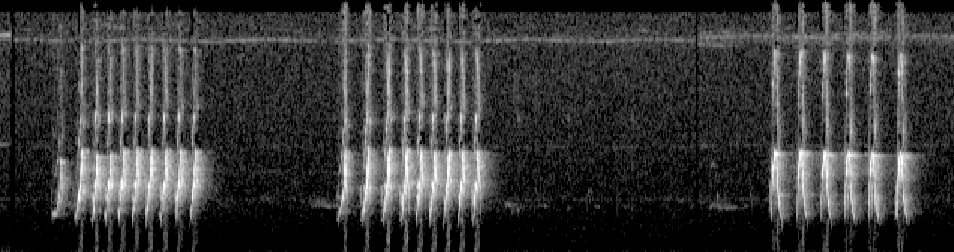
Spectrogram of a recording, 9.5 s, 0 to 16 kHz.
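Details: [4, 'Bar-winged prinia singing loudly in three rattling bursts of eight to ten fast, high, buzzy notes, each burst lasting about a second and a half, with quiet gaps between.']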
